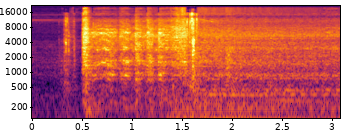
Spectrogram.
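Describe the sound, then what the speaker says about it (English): A Mustang GT350 engine cranks briefly and catches, then settles into a steady, low rumbling idle, heard close by. "let's go ahead and start it up"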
